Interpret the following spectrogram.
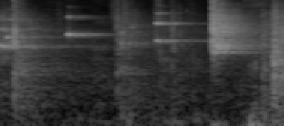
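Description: A squash rally: the ball struck by rackets and smacking off the court walls a few times, the loudest hit near the end, with short high squeaks of players' shoes on the court floor.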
